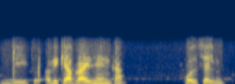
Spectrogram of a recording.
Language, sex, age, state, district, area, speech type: Urdu, male, 18-30, Bihar, Purnia, rural, conversation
